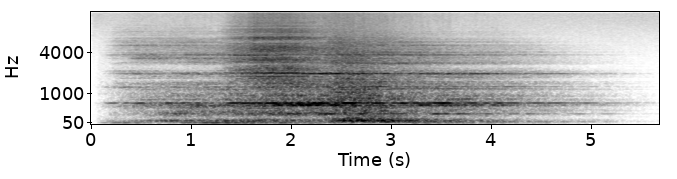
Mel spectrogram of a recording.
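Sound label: Large Cargo Room Distant Ambience; Warframe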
